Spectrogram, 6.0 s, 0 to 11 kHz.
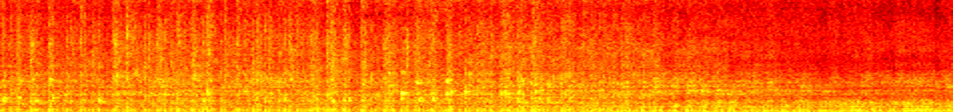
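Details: Boat outboard started during pre-season checks, after the fuel/water separator filter change and a swap from NGK to Champion plugs gapped at 0.030 in: a strong, even engine note with a low rumble and no misses or rattles. It runs cleanly.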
